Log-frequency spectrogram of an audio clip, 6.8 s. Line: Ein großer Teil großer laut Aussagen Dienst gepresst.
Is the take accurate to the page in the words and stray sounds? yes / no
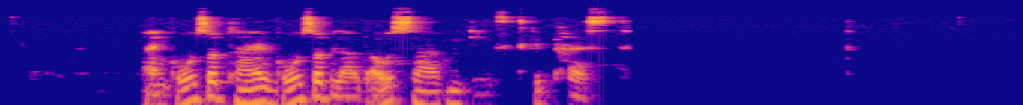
yes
